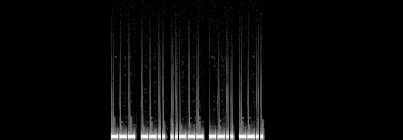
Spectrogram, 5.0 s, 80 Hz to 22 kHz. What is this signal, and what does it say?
Morse code, heard as a keyed tone, about 46 wpm, 700 Hz. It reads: OZ2ZZ
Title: DXCC-100 Call Signs - 5 Characters - Repeated 2x - 45wpm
